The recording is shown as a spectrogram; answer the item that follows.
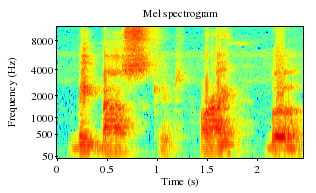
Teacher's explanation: In the case of b, the active articulator and the passive articulator are the lips, and we call them bilabial plosives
